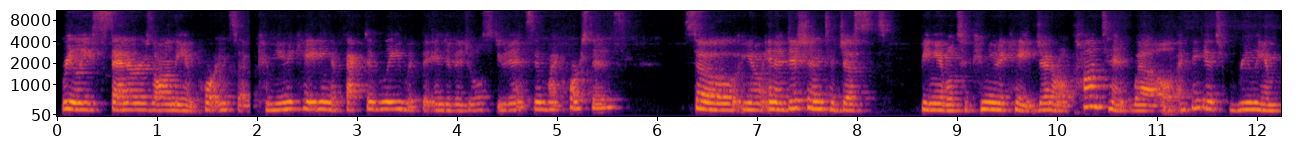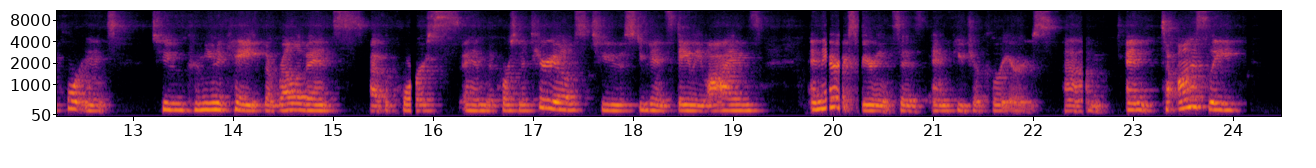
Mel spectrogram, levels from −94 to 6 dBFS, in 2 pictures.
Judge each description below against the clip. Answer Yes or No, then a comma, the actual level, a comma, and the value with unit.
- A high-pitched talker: Yes, high, 200 Hz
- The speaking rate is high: No, average, 145 wpm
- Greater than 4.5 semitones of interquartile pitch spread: No, average, 3.5 semitones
